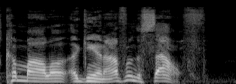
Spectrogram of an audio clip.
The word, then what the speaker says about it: Kamala: some stuff on Camala I will not say camela her name is Camala again I'm from the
